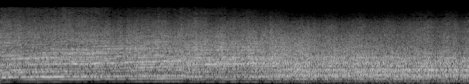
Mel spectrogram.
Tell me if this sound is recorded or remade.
remade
